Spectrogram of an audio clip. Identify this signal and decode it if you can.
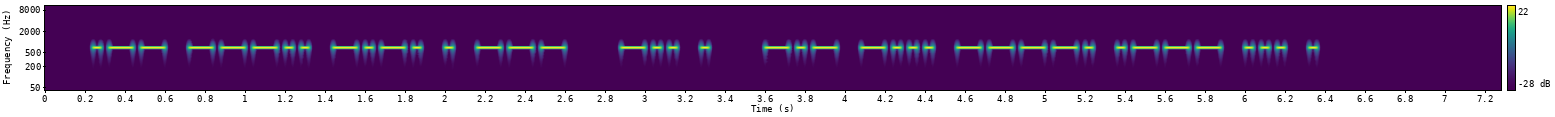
Morse code, heard as a keyed tone, about 30 wpm, 700 Hz. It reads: W8CEO DE KB9JSE
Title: USA Callsign DE Callsign 30wpm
